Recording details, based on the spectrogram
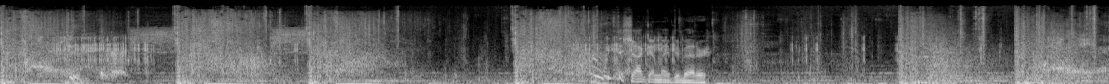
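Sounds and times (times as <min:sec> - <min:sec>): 
dense continuous video game noise: 0:00.0 - 0:11.0
pistol gunshots in a video game: 0:01.6 - 0:04.0, 0:05.1 - 0:06.2, 0:09.0 - 0:10.9
speech: 0:06.3 - 0:07.4.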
